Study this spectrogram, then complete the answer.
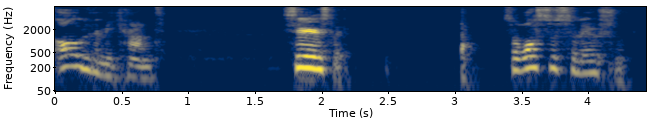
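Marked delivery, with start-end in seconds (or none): none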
